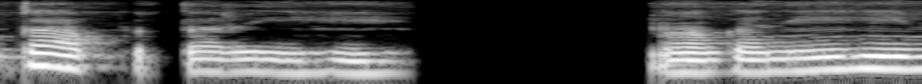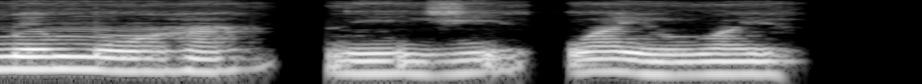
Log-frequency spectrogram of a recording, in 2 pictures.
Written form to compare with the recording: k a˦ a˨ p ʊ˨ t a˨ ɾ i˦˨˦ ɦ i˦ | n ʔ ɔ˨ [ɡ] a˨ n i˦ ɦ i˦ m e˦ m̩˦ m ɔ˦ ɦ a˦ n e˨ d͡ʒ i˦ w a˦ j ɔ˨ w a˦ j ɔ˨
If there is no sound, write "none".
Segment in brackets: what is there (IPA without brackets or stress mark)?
ɡ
